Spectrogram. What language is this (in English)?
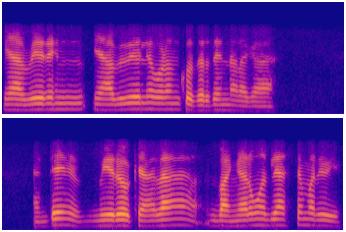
Telugu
